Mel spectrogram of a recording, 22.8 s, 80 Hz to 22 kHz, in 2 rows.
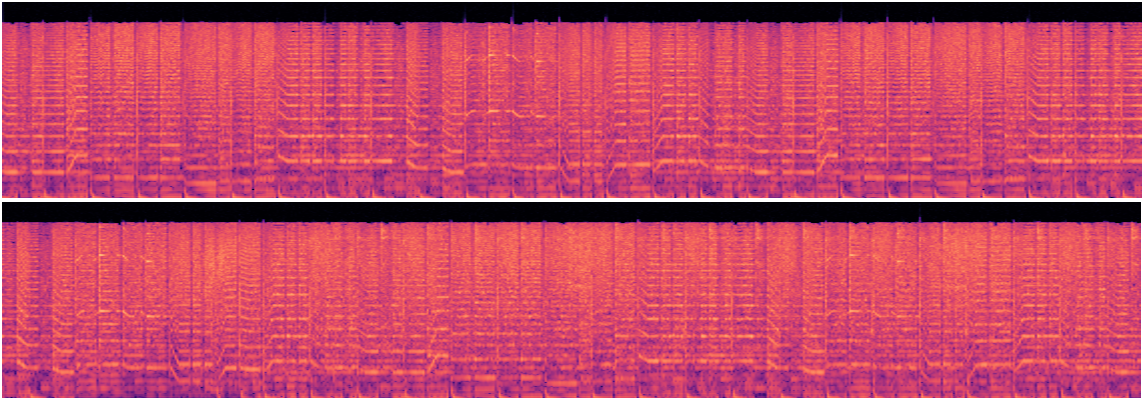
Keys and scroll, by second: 8.5 a, 11.7 a, 13.4 a, 15.6 a, 17.6 a, 19.4 a, 21.2 super+z.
